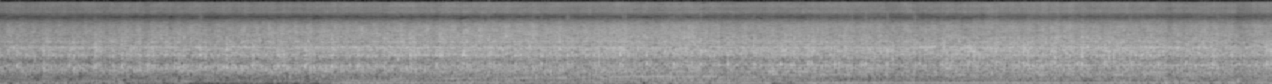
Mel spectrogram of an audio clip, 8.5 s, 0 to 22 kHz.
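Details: Seddon Atkinson 311 Cummins diesel truck yard find, flat batteries, air building up after start: loud, steady, even deep idle with no knocking or misfire, said to sound sweet as a nut and hold all its fluid; normal idle.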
